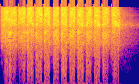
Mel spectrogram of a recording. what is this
Polystyrene Scratching
Rubbing two pieces of polystyrene together.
